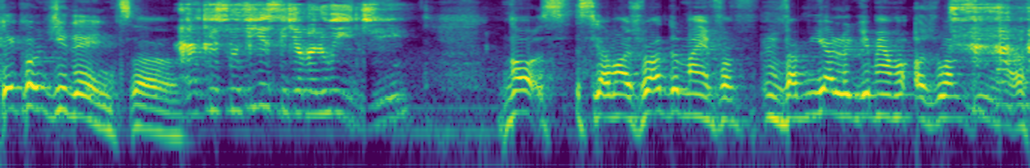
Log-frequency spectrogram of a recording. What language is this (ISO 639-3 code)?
ita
